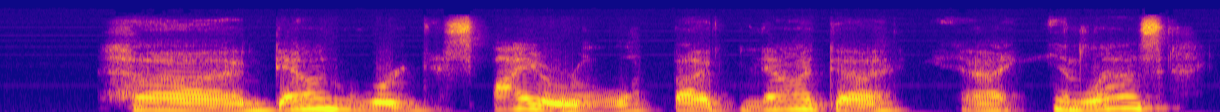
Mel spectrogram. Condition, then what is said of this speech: Aphasia. Aphasia is a speech and language deficit, and so obviously I still struggle a little with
